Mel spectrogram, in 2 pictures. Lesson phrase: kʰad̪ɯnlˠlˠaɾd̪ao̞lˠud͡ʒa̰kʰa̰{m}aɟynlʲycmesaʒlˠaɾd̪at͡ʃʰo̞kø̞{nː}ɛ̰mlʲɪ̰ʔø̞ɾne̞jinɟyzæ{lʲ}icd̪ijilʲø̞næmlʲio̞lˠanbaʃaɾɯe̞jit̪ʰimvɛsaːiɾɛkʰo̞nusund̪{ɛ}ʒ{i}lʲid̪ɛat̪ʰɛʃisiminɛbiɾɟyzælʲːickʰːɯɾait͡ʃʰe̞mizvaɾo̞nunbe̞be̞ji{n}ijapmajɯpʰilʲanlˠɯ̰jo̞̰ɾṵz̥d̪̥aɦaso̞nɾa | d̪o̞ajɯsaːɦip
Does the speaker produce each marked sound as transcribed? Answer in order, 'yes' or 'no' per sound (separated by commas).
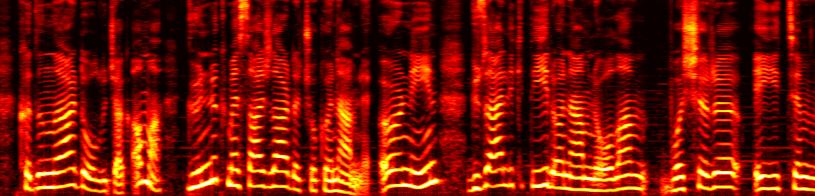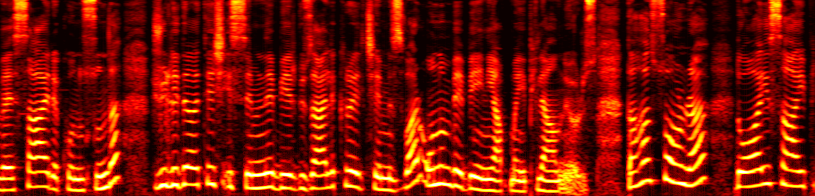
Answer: yes, no, no, no, no, yes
